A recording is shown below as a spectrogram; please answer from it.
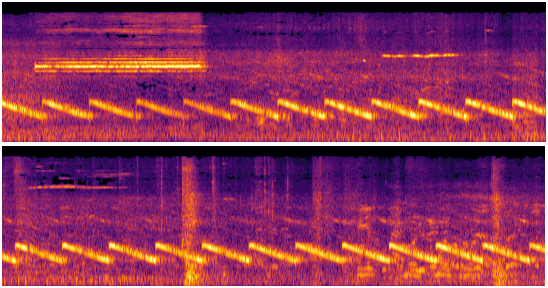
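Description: Fire engine siren wailing in a fast repeating pattern, each call falling in pitch, about two a second. A single knock comes about seven seconds in.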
